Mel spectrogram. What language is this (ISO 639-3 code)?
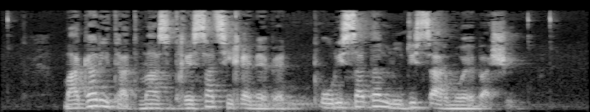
kat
